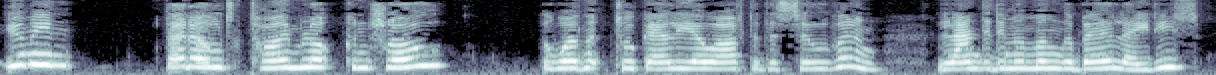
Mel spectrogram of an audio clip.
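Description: Storybook little boy played by a woman, high-pitched, loud, petulant, plucky, calling out. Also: breathy edge, heavily acted. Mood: calling loudly. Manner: calling out loudly, drawn-out words.

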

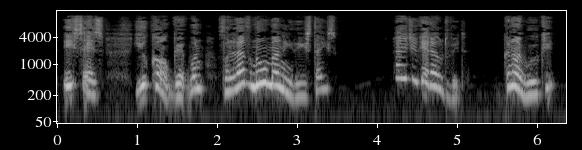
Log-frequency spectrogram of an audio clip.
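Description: Woman voicing an excitable boy, pitched high. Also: moderate pace, creaky, dry recording, studio quality, full character voice. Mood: eager, boastful. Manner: loud, eager calling out. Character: excitable, confident, boastful young boy. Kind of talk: audiobook character voice.

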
